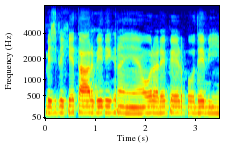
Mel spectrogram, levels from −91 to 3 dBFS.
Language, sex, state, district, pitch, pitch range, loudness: Hindi, male, Uttar Pradesh, Shamli, 120 Hz, 120-125 Hz, -20 LUFS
